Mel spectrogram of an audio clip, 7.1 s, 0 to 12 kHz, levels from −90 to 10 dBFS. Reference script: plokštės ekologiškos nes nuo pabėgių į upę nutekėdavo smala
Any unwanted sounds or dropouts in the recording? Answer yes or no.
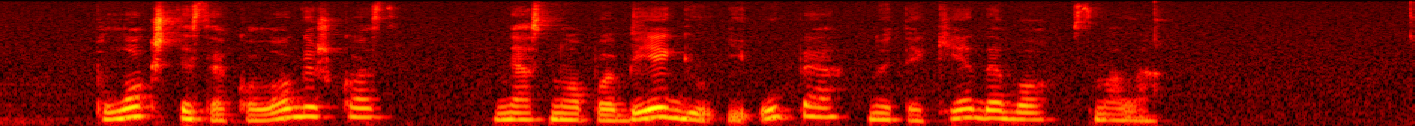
no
